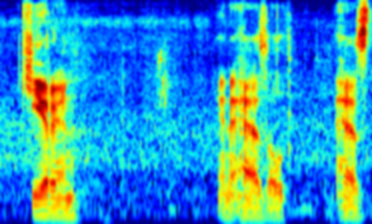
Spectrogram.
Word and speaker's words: kirin: And it flies a keen k uh in in Japanese it's a kirin.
